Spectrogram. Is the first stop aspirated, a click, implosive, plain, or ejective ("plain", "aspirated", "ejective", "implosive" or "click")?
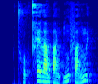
aspirated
